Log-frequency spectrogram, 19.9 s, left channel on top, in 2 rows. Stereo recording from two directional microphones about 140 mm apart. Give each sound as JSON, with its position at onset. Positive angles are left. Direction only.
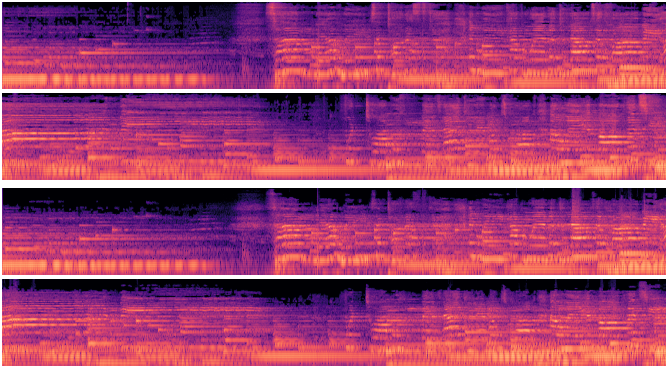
{"t": 7.9, "sound": "music", "side_deg": 40}
{"t": 16.3, "sound": "music", "side_deg": 45}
